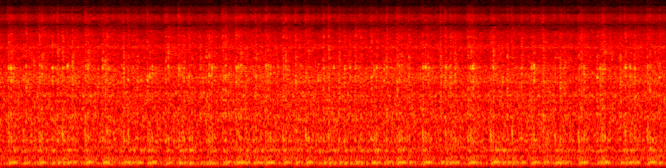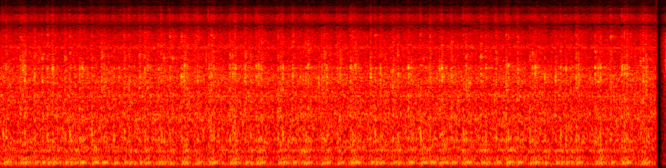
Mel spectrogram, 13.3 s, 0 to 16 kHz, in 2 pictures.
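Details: Mercury 50hp three-cylinder two-stroke outboard after full service, new switch box (old failed DVA test at about 230V) and clogged telltale hose cleared: steady busy buzz with even beat, no dropouts until shutoff, runs great.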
